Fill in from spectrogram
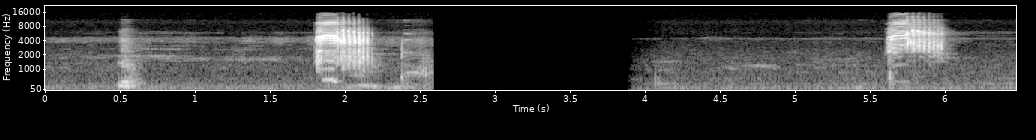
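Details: Oriental magpie-robin fledgling, used as a lure, making two coarse, scratchy, buzzing calls about four seconds apart, with soft ticks around the first call.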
